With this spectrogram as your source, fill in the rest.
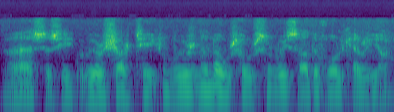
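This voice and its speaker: A man's voice: on the low side, fairly even intonation, quick pace, gravelly, a little mellow, soft background music. An older man recounting a wartime anecdote in an oral history, in a dull archive radio recording.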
